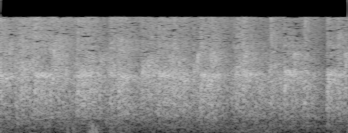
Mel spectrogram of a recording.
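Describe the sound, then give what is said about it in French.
Steady, dense audience applause, many hands clapping at once in a continuous bright wash of noise that holds at an even loudness throughout, with no voices over it. “Veuillez applaudir, s'il vous plaît.”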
